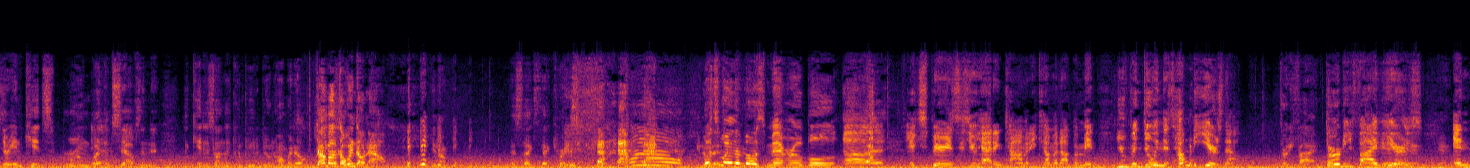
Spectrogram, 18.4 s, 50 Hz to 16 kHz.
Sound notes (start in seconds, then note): 4.6 driver laughs; 7.1 laughs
